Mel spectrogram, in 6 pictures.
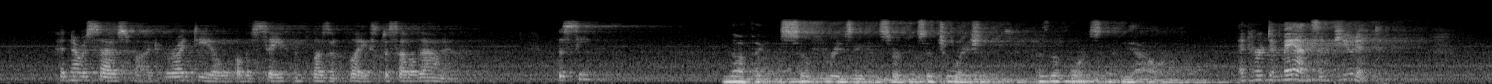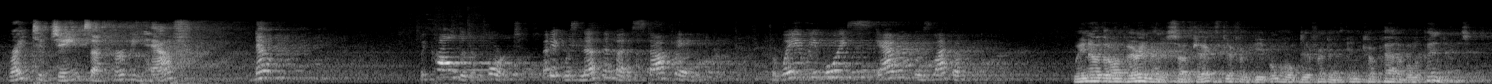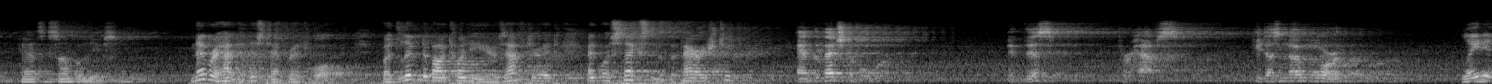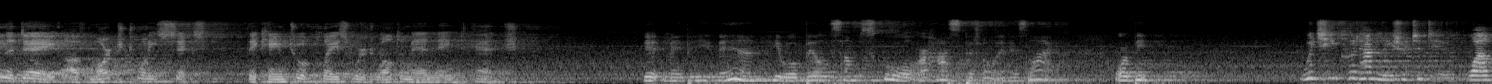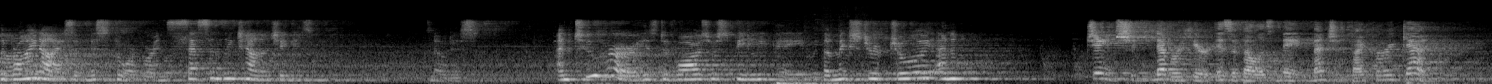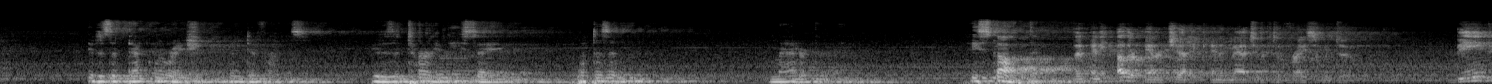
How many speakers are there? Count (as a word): ten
